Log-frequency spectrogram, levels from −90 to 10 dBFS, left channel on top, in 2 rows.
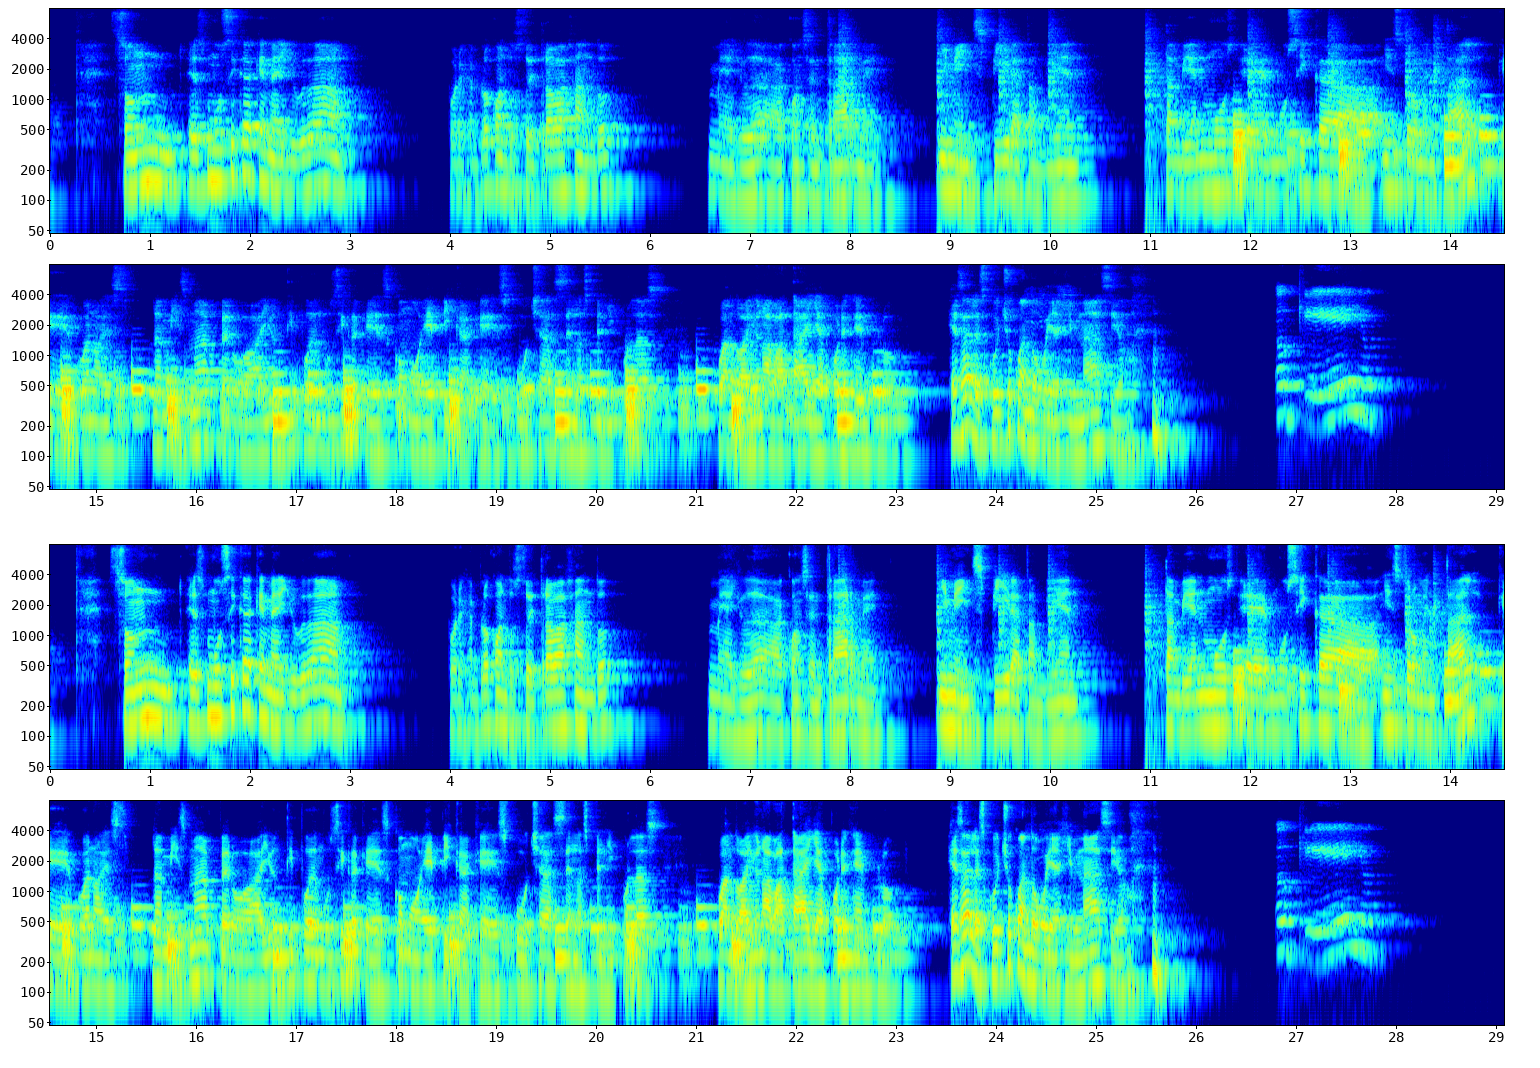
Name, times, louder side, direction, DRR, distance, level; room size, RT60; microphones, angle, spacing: voice 1, 0.3-3.0 4.0-5.6 6.6-8.3 8.9-10.3 11.2-15.3 15.6-20.7 21.2-23.0 23.5-25.7, right 3 dB, 85° right, 9 dB, 0.6 m, -31 dB
Gunshot gunfire, 7.9-8.2 8.9-9.2 9.5-10.3 11.0-11.3 12.0-12.3 12.8-13.1 13.6-14.1, right 2 dB, 35° right, 1.6 m, -44 dB
sound 1, 11.8-12.0 12.4-12.5 12.9-23.1, left 3 dB, 40° left, 0.5 m, -29 dB
voice 2, 24.3-24.9 26.8-27.8, equal, 20° left, -2 dB, 1.8 m, -41 dB
6.8 x 4.0 x 6.5 m, 0.87 s
head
